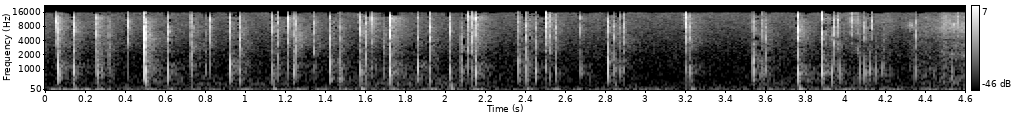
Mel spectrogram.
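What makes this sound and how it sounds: A holographic plastic zippered pencil case is held in the hands while long nails tap and scratch its plastic and end panel. A rapid, uneven run of short, dry clicking taps with no ring is mixed with brief scratchy crinkles, centered in a mid-pitched knock with bright edges over a faint low rumble.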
